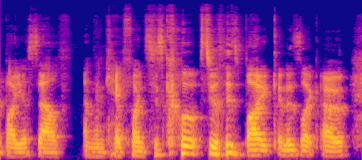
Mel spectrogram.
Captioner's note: laughing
